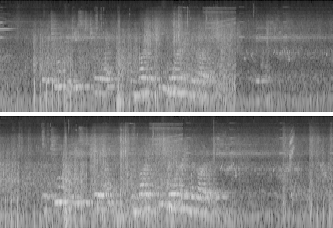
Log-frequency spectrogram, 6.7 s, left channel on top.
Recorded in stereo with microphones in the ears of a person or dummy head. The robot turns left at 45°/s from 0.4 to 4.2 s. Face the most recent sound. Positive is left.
turn(degrees=0)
